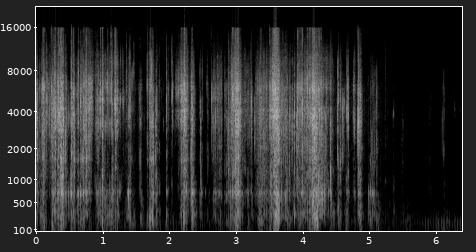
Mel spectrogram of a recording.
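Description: Foil wrapper of a jumbo pack of trading cards being torn open and crinkled by hand, in a dense run of crackling that stops about five seconds in.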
